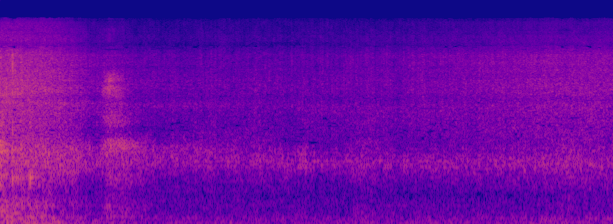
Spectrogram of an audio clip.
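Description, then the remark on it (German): Carbonated lemonade fizzes steadily in a glass, a dense, bright crackle of tiny popping bubbles that stays fairly constant, with a slightly louder burst near the start. “Sprudelt ganz schön.”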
